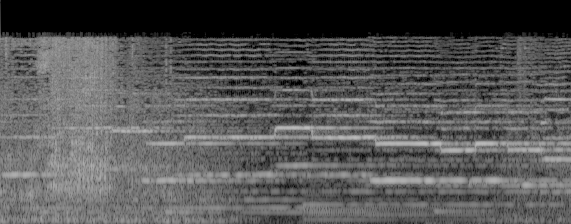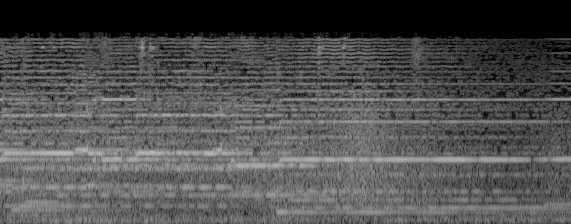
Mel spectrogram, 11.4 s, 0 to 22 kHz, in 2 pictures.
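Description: Roach, a horse in the video game Witcher 3, whinnies twice amid layered game music, the neighs loud and near, one at the start and another late in the clip.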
